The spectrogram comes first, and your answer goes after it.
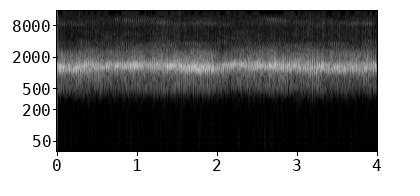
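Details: Frogs calling at night in Mexican amphibian habitat: a dense, unbroken chorus of many overlapping croaking voices forming a steady mid-pitched wash with no pauses.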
